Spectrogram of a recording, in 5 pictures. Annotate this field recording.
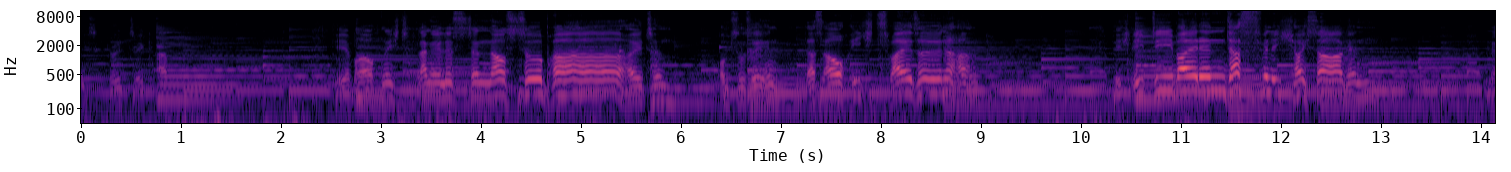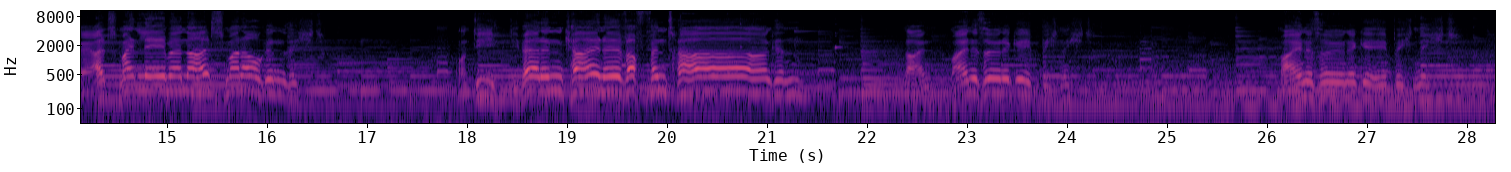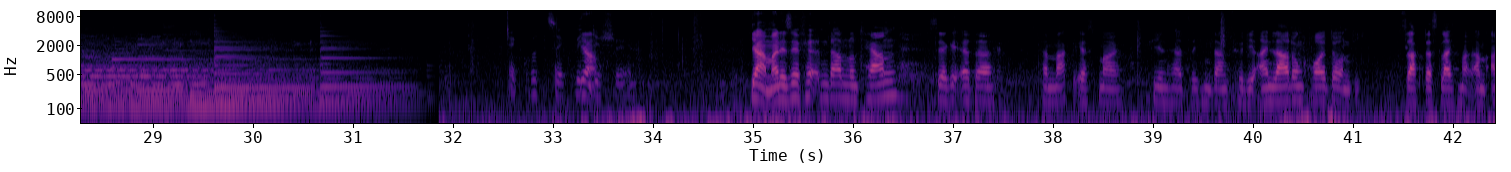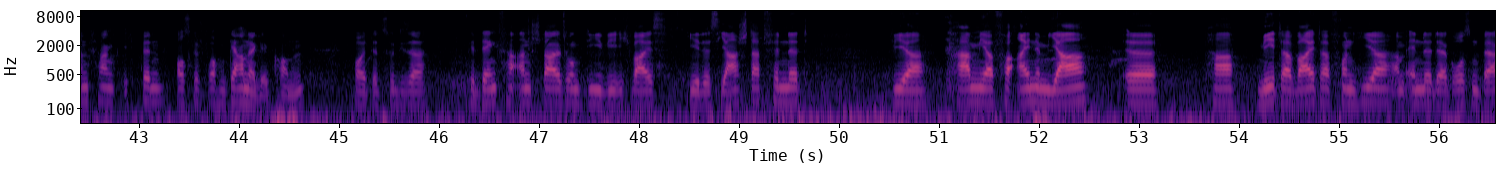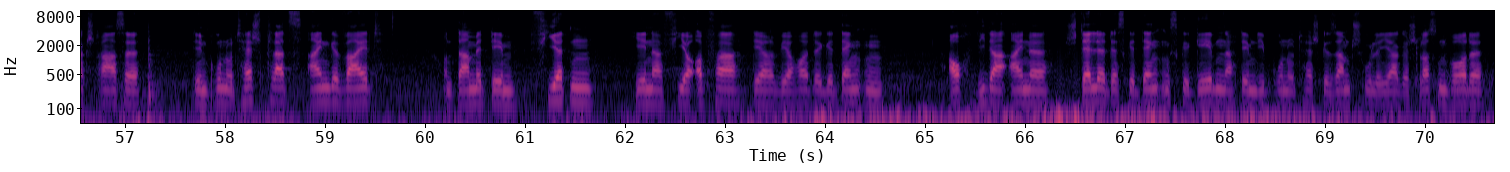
Rede von Andreas Grutzeck, Schatzmeister der CDU Fraktion & Präsident der Bezirksversammlung Hamburg Altona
